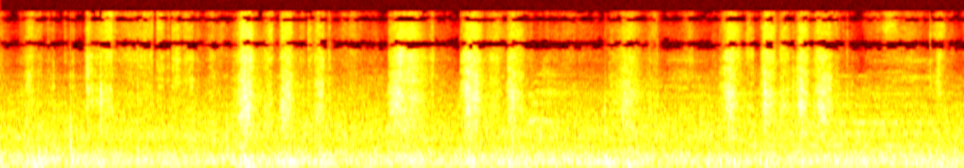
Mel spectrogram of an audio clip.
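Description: Sourdough dough being pushed and tucked by hand and plastic scraper across a floured silicone mat while it is pre-shaped: several short scraping and rubbing strokes.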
